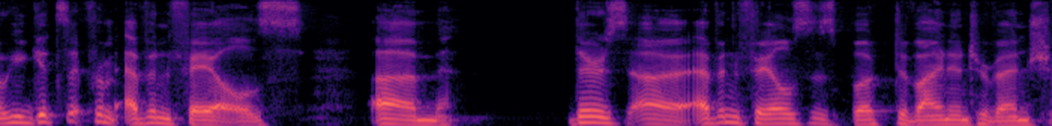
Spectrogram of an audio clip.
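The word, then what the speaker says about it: Fales: I I thought it was pronounc I thought it might have had a more dignified pronunciation but I watched an interview with him and nope it's fails.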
